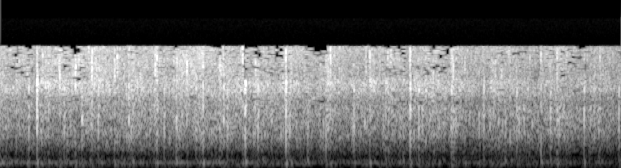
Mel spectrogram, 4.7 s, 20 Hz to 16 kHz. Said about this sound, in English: And then we have the 12, I'm not going to have them come up here, the 12 people that preach on Wednesdays. God bless you. You have kept, I mean, every Wednesday you come in here. Yes, please clap for them.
